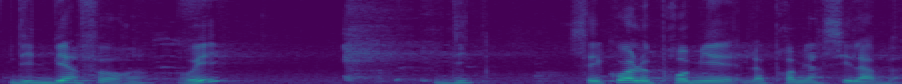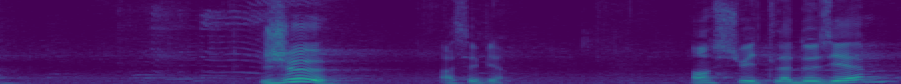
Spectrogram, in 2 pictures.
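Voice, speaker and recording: A man's voice: on the high side, a little slow, long pauses, slightly rough. A man preaching a sermon in a church, reading scripture aloud and quizzing the children with a picture puzzle.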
